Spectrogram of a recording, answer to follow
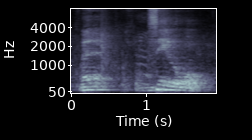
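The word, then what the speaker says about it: ζηλόω: Définition envieux, il vient du grec zélo, mais zélo, il écrit Z-E-L-O-O, mais il prononce en grec zélo.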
